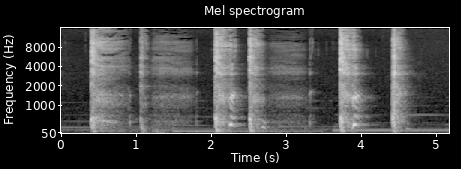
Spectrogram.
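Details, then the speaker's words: An adult woman coughs after waking with aching limbs, ongoing cough and quickly building throat phlegm; she suspects COVID-19 infection rather than a cold: cough. "听见没有？咳嗽了。如果是以前咳嗽，我就会怀疑自己感冒了，因为天儿冷，我这嘚瑟穿的少，有可能是冻着了。"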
